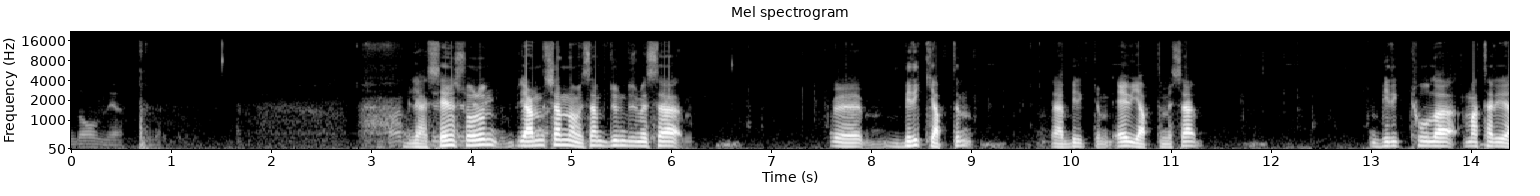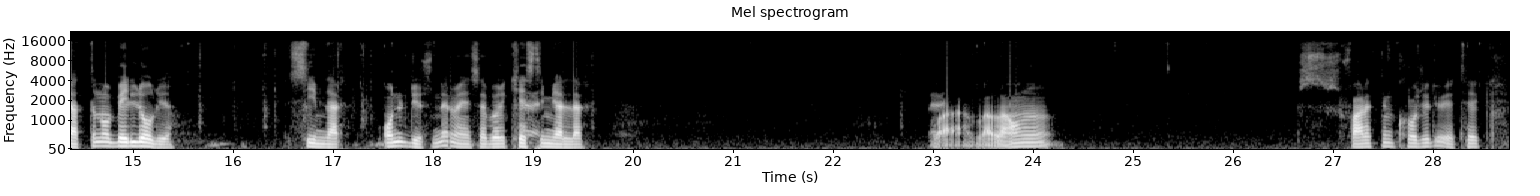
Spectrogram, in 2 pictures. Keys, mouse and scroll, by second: 2.2-2.9 middle drag, 2.9 click, 3.6 KP_Decimal, 3.9-4.2 middle drag, 4.2 scroll up 2, 4.5 shift+middle drag, 4.7 scroll down 1, 4.8-5.2 shift+middle drag, 5.2 Tab, 5.3 middle click, 5.6-6.0 scroll up 3, 6.0-7.4 middle drag, 7.4 ctrl+r, 8.9 a, 9.7 u, 11.0 ctrl+z, 11.7 ctrl+z, 12.1 ctrl+z, 12.7 middle click, 13.2 ctrl+z, 14.3 alt+click, 14.7 middle click, 15.5 alt+shift+click, 16.2 ctrl+z, 16.7 alt+shift+click, 17.2 ctrl+z, 17.6 alt+shift+click, 18.2-19.5 middle drag, 19.5 scroll up 2, 19.8-21.8 middle drag, 21.8-22.2 scroll up 2, 22.2-23.5 middle drag, 23.5 click, 23.7 middle click, 25.0 middle click, 25.7-26.2 scroll down 2, 25.8 middle click, 26.2-27.2 middle drag, 27.2 click, 27.7 a, 28.5 u.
